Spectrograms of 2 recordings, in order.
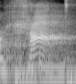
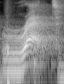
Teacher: R, e agora sim, a diferença entre o R arranhado em inglês, like house, e o R, e o H, o H que é arranhado em inglês, e eu tenho o R que é R embolado no inglês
